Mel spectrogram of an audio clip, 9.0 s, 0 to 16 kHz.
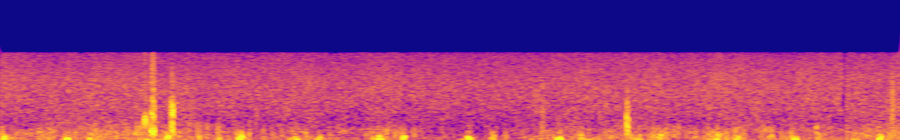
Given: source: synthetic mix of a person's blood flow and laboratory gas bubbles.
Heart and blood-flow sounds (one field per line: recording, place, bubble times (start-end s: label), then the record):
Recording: Doppler ultrasound of blood flow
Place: subclavian vein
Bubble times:
1.32-1.59 s: bubbles
From the record:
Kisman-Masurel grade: 112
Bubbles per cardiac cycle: 1 to 2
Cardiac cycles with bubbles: 1 to 10%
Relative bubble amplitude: moderate (0.250 to 0.450)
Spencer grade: 1 (occasional bubble signal discernible with the cardiac motion signal, with majority of cardiac periods free of bubbles)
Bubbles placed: anywhere in the cardiac cycle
